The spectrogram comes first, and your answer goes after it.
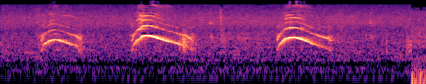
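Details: Cat giving three soft, arching meows about a second and a half apart, each rising then falling, heard fairly quietly over a faint background hiss.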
